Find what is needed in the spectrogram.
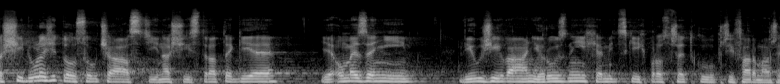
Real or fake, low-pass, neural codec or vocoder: fake; 14.4 kHz; vocoder, 48 kHz, 128 mel bands, Vocos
